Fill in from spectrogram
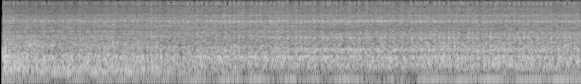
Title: Exhaust leakage - Kawazaki Jet Ski Arach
